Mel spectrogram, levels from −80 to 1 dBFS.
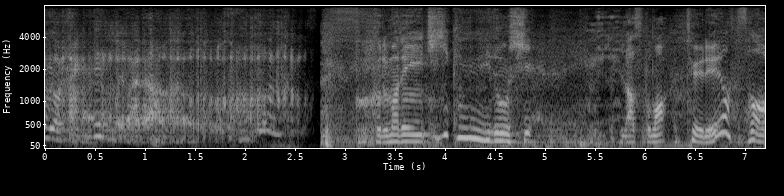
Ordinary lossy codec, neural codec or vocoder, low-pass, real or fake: none; codec, 16 kHz, 2 kbps, X-Codec, WavLM features, trained on Multilingual LibriSpeech; none; fake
